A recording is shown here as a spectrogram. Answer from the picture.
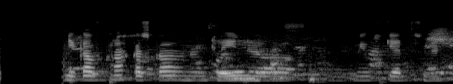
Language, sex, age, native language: Icelandic, male, 11, Icelandic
